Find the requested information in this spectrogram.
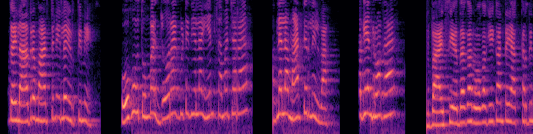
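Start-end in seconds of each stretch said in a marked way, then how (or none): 1.8-5.8 put-on a higher, nagging young wife; daughter-in-law role. Actor voices daughter-in-law scolding husband about mother. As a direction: complain sharply to husband about his mother.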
